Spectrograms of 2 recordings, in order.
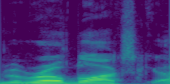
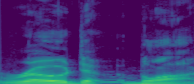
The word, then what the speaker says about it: Roblox: Because my sons would Roblox. It's Roblox, Huh? not roadblocks.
